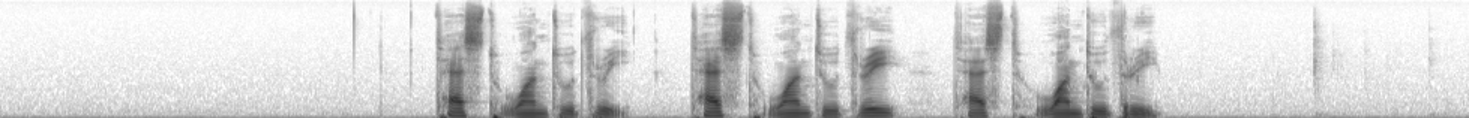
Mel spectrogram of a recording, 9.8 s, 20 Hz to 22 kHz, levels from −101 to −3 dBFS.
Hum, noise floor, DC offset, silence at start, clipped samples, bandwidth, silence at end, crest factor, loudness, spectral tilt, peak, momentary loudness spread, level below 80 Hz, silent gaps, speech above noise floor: none; -64 dBFS; under 0.1%; 2.9 s; under 0.1%; over 20 kHz; 2.1 s; 22 dB; -32 LUFS; -4.5 dB/octave; -12 dBFS; 11 LU; -46 dBFS; none; 34 dB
